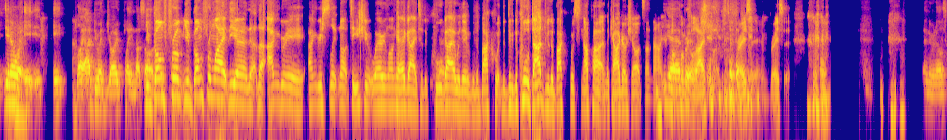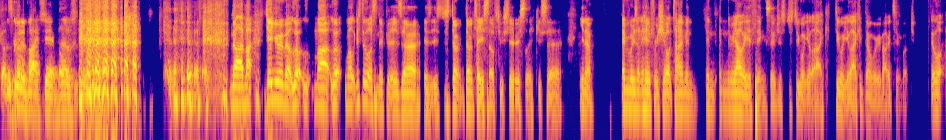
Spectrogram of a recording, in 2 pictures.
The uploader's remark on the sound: Recorded on Zoom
